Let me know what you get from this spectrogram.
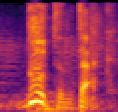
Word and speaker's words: Guten Tag: Sí, Guten Tag. Con acento en la gu. Guten Tag.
